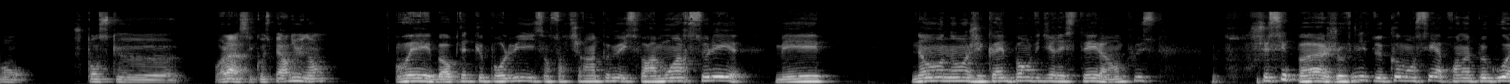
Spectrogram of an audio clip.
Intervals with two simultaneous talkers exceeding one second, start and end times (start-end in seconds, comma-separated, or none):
none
